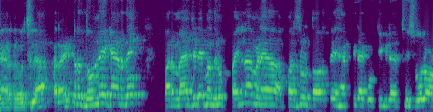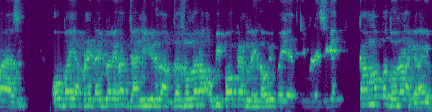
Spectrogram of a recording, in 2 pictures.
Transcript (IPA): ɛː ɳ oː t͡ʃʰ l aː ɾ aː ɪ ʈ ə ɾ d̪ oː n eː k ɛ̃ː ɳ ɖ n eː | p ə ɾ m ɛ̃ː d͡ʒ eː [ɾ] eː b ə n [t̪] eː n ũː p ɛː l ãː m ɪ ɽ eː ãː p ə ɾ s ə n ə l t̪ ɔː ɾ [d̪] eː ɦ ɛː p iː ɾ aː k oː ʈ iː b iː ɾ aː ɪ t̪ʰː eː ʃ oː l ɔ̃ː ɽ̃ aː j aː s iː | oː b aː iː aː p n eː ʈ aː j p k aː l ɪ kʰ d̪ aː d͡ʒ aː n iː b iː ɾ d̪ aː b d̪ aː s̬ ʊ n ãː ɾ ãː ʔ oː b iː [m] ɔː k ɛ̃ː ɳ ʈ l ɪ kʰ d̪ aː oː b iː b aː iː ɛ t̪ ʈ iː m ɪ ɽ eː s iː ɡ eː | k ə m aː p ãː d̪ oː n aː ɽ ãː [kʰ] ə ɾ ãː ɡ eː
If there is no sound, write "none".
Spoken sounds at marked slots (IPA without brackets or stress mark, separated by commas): ɽ, d̪, t̪, b, k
